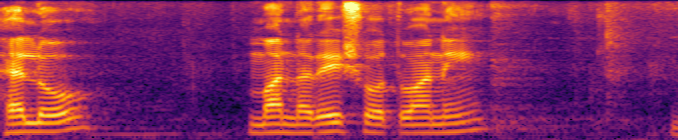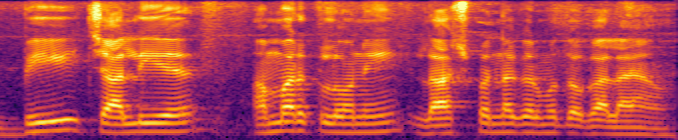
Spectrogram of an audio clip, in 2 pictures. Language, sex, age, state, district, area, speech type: Sindhi, male, 45-60, Delhi, South Delhi, urban, spontaneous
